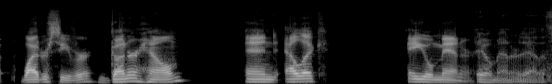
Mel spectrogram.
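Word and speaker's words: Elic Ayomanor: Kymir Dyke, wide receiver, Gunnar Helm, and Alec Ayomanor.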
